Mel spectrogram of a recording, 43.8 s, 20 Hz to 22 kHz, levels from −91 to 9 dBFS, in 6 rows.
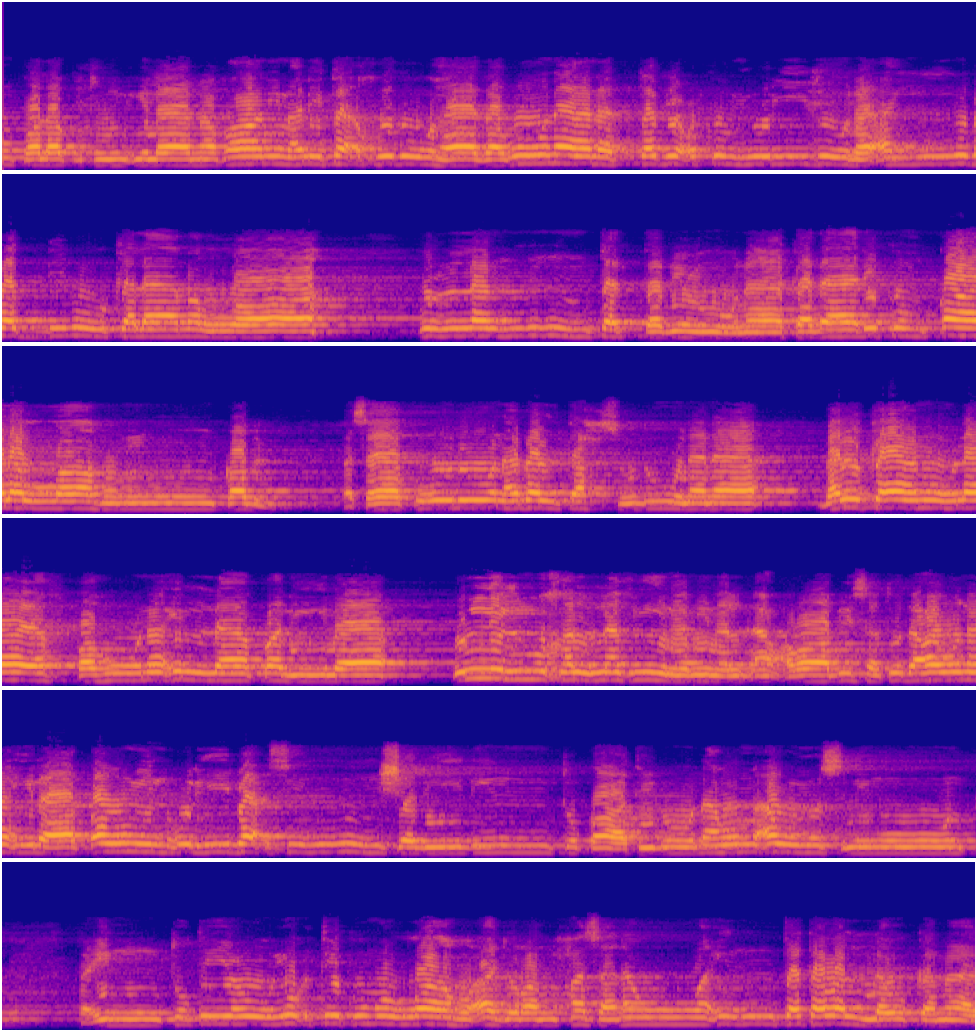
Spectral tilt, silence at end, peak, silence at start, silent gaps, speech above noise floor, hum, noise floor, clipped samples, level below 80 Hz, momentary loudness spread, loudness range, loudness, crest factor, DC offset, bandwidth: -2.5 dB/octave; 0 s; -4 dBFS; 0 s; none; 23 dB; none; -39 dBFS; under 0.1%; -88 dBFS; 10 LU; 4 LU; -17 LUFS; 14 dB; under 0.1%; 5.8 kHz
